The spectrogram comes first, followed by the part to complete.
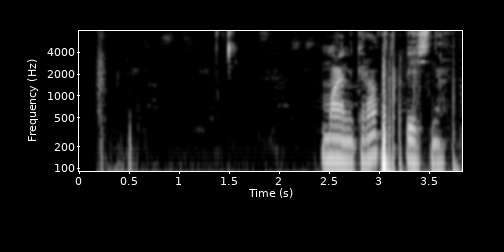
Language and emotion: Russian, neutral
